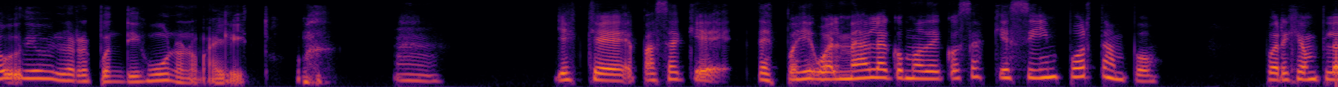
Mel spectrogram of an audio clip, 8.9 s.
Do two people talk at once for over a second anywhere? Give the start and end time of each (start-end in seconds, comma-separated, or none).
none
